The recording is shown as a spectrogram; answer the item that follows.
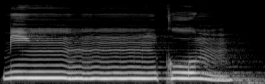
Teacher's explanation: Ming ada hukum ikhfa ab'ad karena nun sukun menghadapi huruf kaf. Cara bacanya nun samar menuju makhraj huruf kaf disertai dengung. Dengungnya besar karena kaf makhrajnya jauh dari nun.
